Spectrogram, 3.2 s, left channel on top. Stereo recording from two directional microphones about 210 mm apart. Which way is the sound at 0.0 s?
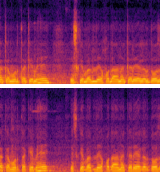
50° left (ahead or behind).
